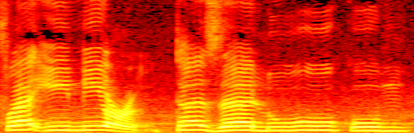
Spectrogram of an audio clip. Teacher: عین حلق سے نکالیے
